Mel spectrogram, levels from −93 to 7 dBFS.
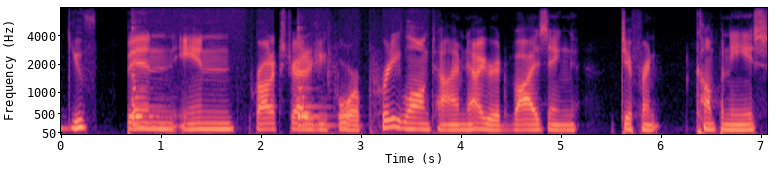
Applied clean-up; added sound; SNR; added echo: neural mask model RNNoise.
